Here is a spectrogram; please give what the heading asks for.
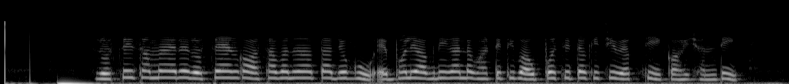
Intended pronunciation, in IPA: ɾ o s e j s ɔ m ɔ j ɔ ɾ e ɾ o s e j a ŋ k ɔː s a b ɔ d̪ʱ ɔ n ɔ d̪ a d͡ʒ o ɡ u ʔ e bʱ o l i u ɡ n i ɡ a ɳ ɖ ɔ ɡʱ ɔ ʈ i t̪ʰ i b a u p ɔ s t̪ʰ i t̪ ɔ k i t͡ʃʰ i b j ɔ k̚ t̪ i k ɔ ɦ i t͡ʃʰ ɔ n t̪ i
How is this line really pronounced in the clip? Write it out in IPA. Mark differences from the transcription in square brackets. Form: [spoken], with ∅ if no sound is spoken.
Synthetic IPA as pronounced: ɾ o s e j s ɔ m ɔ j ɔ ɾ e ɾ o s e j a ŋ k ɔː s a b ɔ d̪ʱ ɔ n ɔ [t̪] a d͡ʒ o ɡ u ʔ e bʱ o l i [ɔ] ɡ n i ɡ a ɳ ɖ ɔ ɡʱ ɔ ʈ i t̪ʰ i b a u p ɔ s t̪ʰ i t̪ ɔ k i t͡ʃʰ i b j ɔ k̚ t̪ i k ɔ ɦ i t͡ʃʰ ɔ n t̪ i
